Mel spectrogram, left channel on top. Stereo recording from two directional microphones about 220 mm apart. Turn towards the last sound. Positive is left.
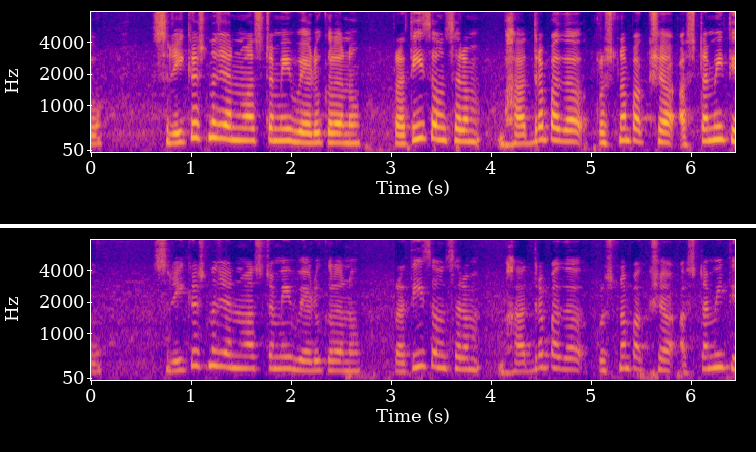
turn(degrees=30)  # may be behind; listen again after turning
